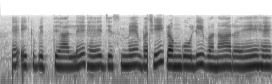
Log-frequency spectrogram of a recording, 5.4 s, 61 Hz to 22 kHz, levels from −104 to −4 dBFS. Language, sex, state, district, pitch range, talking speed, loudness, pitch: Hindi, female, Bihar, Purnia, 210-225 Hz, 110 wpm, -25 LUFS, 215 Hz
